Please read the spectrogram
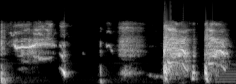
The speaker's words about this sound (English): No, vulgar. She's just going to cough.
